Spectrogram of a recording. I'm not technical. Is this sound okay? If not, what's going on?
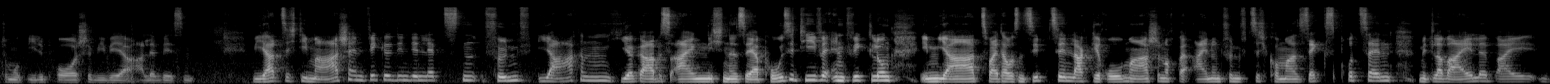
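No, not quite. From about 4.97 to 13.06 seconds there's automatic gain falling: the recorder decided the sound was too loud or its background noise too strong and slowly turned itself down, so the voice and the room noise behind it sink together. The volume change near 6 seconds is just the talker moving.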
